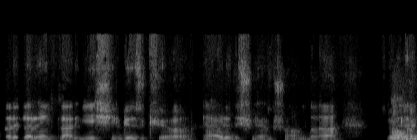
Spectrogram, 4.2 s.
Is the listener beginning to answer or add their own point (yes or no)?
yes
